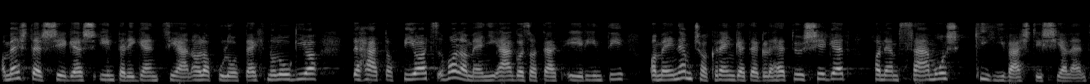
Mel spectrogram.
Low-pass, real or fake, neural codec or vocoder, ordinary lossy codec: 7.2 kHz; fake; vocoder, 44.1 kHz, 128 mel bands every 256 samples, BigVGAN v2; none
